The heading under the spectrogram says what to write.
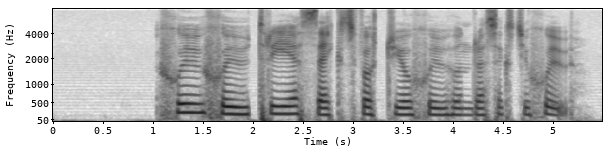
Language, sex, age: Swedish, female, 22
